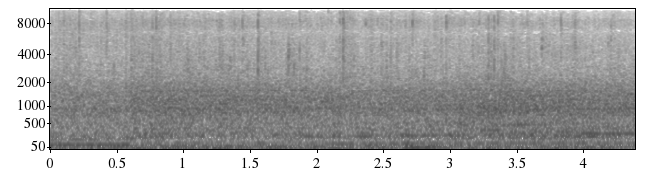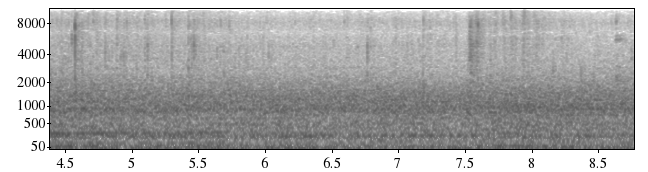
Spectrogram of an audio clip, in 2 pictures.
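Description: Chicken feet in spicy sauce sizzling in a frying pan on a portable gas burner: a steady crackling hiss with scattered small clicks.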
